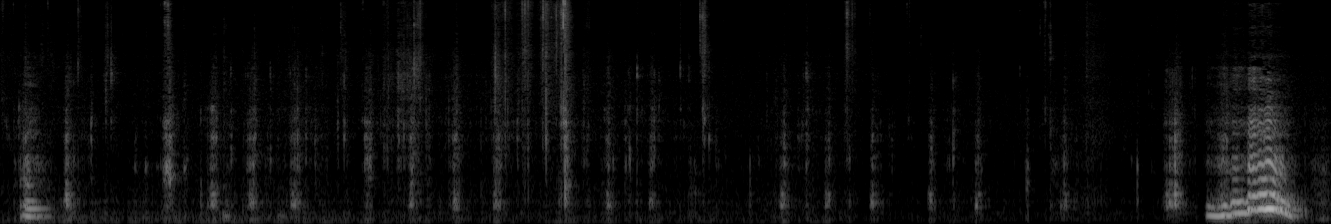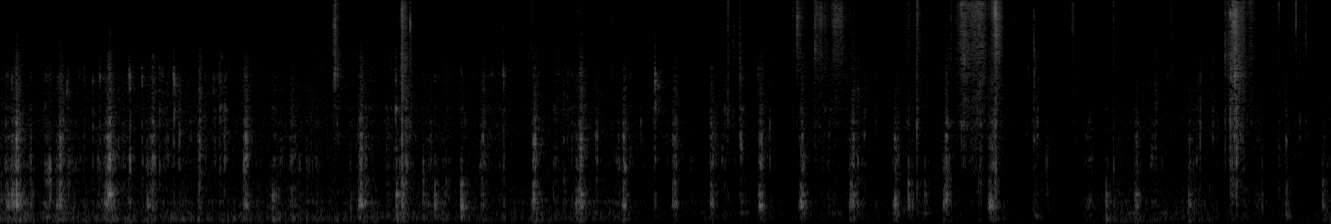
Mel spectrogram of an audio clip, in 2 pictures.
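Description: Close-up eating sounds of pomelo: soft chewing and mouth clicks over the light crackle of the segment membrane being peeled apart by fingers. About twelve seconds in, a short voiced hum that rises and falls in pitch stands out as the loudest sound.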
